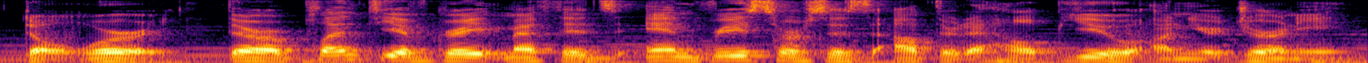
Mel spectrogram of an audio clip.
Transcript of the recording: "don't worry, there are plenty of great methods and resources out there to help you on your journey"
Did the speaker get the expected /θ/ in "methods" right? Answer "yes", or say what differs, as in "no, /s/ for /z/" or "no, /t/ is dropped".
yes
